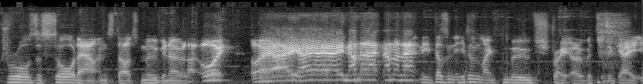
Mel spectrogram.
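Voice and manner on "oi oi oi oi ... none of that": high, loud guard shouting oi; guard yelling. Acted. Guard yells at the prisoner to stop, loud and high.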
